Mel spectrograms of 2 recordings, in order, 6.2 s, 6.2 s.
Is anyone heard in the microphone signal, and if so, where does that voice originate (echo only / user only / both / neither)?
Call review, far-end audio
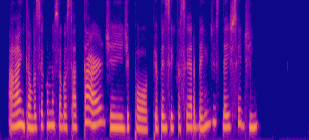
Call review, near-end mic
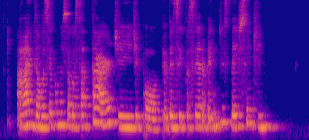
echo only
